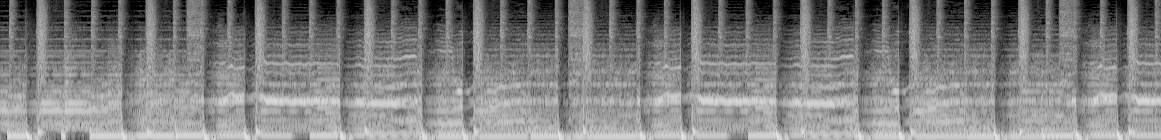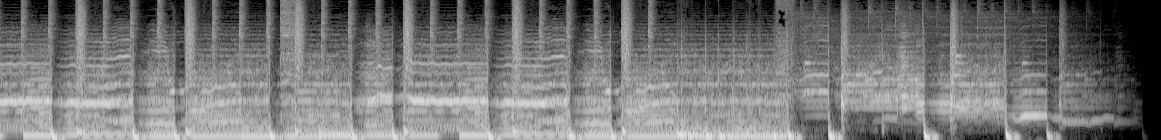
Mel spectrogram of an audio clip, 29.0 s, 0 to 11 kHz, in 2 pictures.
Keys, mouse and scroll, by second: 2.3-6.3 ctrl+drag, 6.3 shift+d, 8.9 click, 9.3 space, 9.7-11.9 alt+drag, 11.9-29.0 alt+drag.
